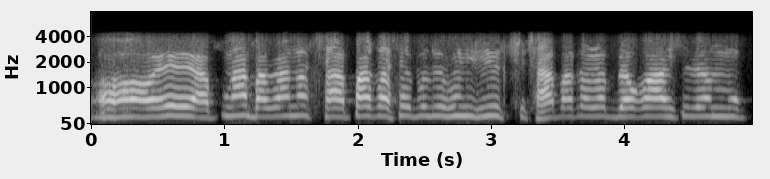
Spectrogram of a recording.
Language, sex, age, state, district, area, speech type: Assamese, male, 60+, Assam, Dhemaji, rural, conversation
